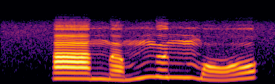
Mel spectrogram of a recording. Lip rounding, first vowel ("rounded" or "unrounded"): unrounded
